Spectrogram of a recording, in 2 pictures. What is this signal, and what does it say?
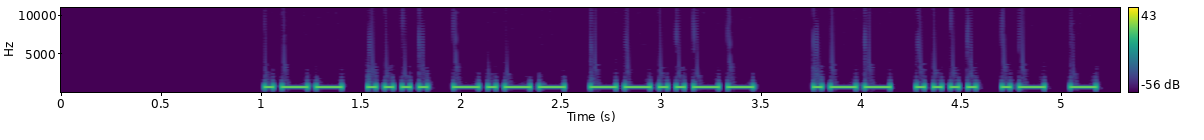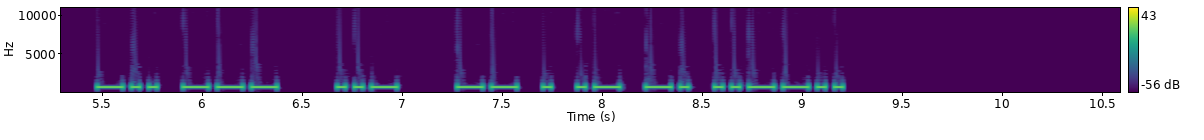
Morse code, heard as a keyed tone, about 28 wpm, 700 Hz. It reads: WHY, WHAT DO U MEAN?
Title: Sentences from Top 200 Words and Abbreviations 28wpm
